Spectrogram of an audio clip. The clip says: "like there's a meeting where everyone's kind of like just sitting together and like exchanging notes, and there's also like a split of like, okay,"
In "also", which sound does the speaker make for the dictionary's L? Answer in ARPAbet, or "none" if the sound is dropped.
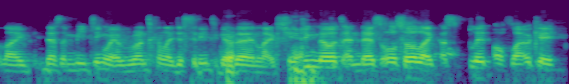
L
